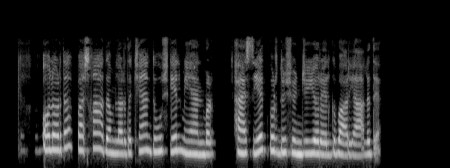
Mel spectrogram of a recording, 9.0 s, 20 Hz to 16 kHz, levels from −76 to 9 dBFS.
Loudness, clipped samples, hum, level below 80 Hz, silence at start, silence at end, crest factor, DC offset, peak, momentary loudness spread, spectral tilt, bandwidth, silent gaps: -14 LUFS; under 0.1%; none; -68 dBFS; 0.4 s; 1.45 s; 14 dB; under 0.1%; 0 dBFS; 6 LU; -3.5 dB/octave; 7.8 kHz; 1.47-1.54 s, 4.33-4.60 s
